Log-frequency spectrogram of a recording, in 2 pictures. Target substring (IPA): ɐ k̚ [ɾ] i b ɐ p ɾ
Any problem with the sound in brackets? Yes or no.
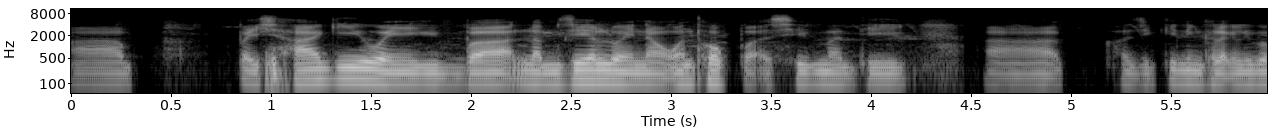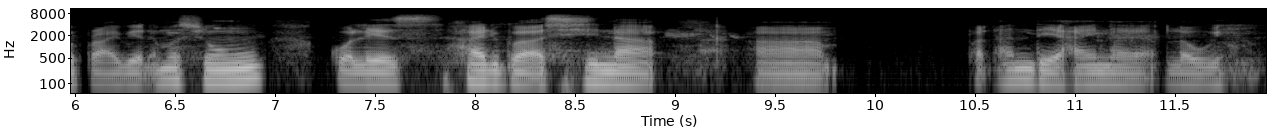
yes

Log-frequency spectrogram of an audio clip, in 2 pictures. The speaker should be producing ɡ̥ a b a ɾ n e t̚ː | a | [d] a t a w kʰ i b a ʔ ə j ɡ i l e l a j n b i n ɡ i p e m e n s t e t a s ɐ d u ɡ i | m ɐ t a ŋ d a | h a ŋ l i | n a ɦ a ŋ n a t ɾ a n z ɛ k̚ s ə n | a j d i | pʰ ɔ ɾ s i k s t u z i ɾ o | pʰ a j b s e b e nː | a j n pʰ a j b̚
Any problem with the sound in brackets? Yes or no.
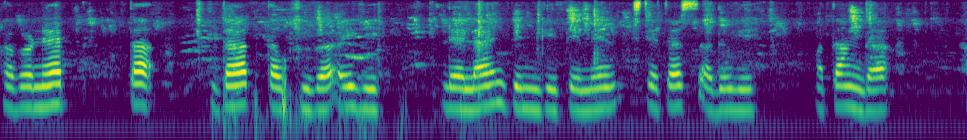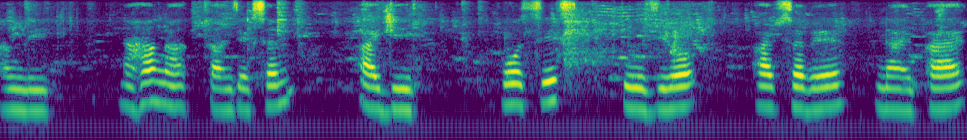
no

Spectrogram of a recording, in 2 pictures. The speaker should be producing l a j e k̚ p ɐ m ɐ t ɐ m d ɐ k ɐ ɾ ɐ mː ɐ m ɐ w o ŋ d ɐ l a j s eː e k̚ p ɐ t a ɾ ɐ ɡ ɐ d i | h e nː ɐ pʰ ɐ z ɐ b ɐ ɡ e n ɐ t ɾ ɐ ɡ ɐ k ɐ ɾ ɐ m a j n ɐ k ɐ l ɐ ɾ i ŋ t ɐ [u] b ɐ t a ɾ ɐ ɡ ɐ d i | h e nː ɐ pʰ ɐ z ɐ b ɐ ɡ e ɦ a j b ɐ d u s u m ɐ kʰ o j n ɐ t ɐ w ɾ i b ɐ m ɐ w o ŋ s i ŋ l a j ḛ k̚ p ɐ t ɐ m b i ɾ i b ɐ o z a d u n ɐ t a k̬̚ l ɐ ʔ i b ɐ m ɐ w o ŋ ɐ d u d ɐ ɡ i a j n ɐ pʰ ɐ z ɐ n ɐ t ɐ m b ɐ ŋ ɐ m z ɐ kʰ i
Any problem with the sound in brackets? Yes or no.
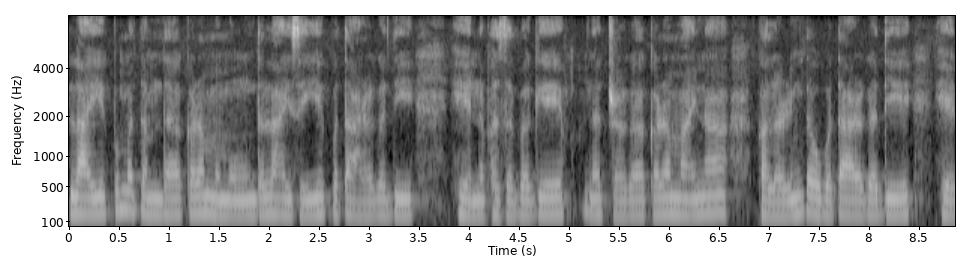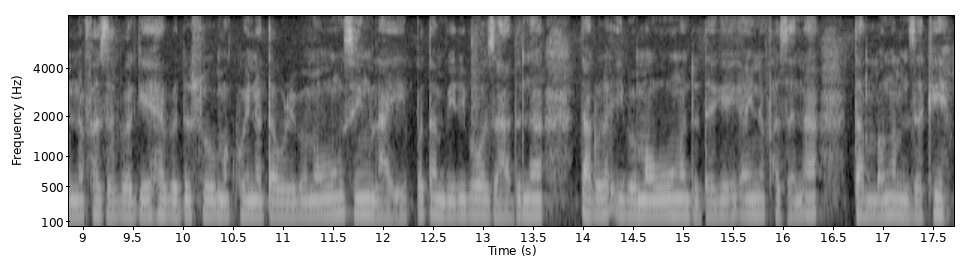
yes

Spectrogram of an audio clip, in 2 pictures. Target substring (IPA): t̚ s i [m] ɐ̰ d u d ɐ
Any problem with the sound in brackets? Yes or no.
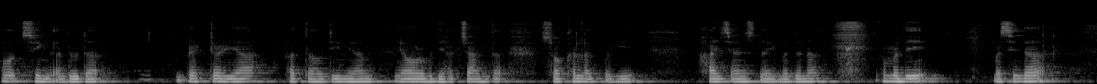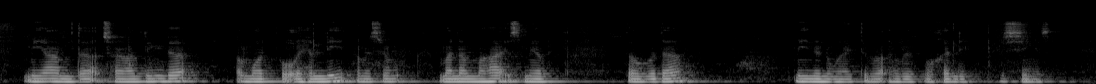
yes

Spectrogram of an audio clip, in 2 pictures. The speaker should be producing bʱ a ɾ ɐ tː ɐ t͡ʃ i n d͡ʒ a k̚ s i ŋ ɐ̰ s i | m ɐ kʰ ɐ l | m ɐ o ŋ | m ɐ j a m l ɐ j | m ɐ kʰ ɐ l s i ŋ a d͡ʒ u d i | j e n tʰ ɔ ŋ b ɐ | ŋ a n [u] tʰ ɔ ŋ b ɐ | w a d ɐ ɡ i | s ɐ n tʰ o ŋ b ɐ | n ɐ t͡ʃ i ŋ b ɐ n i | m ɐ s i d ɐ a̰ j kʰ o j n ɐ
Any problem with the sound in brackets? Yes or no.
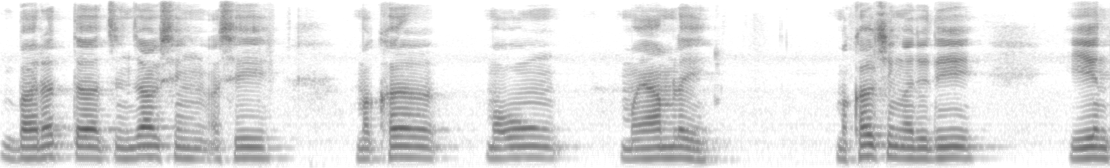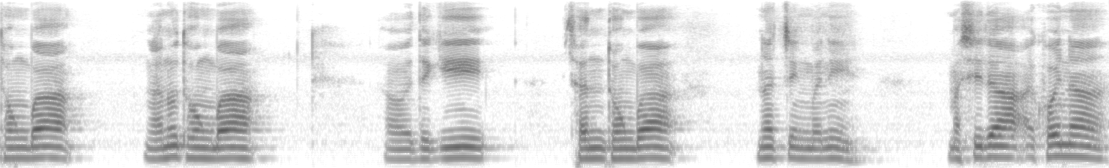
no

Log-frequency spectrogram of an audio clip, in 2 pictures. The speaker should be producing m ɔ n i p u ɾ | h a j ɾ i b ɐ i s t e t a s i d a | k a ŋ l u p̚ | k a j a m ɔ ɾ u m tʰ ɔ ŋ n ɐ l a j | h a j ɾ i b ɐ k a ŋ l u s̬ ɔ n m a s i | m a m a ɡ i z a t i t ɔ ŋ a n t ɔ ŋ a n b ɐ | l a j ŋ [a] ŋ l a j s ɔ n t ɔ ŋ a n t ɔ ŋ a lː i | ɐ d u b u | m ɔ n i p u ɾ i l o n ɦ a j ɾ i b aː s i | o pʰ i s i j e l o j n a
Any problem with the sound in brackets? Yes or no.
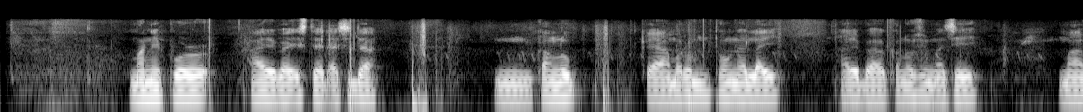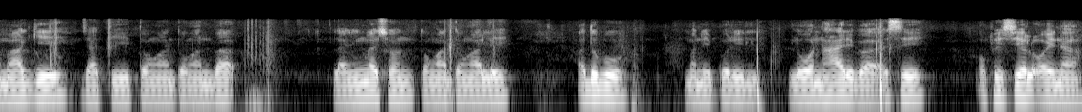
yes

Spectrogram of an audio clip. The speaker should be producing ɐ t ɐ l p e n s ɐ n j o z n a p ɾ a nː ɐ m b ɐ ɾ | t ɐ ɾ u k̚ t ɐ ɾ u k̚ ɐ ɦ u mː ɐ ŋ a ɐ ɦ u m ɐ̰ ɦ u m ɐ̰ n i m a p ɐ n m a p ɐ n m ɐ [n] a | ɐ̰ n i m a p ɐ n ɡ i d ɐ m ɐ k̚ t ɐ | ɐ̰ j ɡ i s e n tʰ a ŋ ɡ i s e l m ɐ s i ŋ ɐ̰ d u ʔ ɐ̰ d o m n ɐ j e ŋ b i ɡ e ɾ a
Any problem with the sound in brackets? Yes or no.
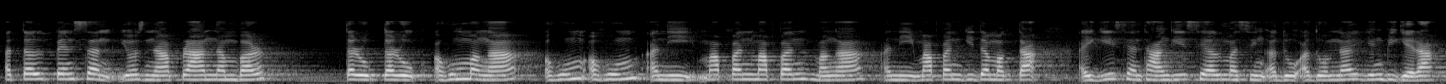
yes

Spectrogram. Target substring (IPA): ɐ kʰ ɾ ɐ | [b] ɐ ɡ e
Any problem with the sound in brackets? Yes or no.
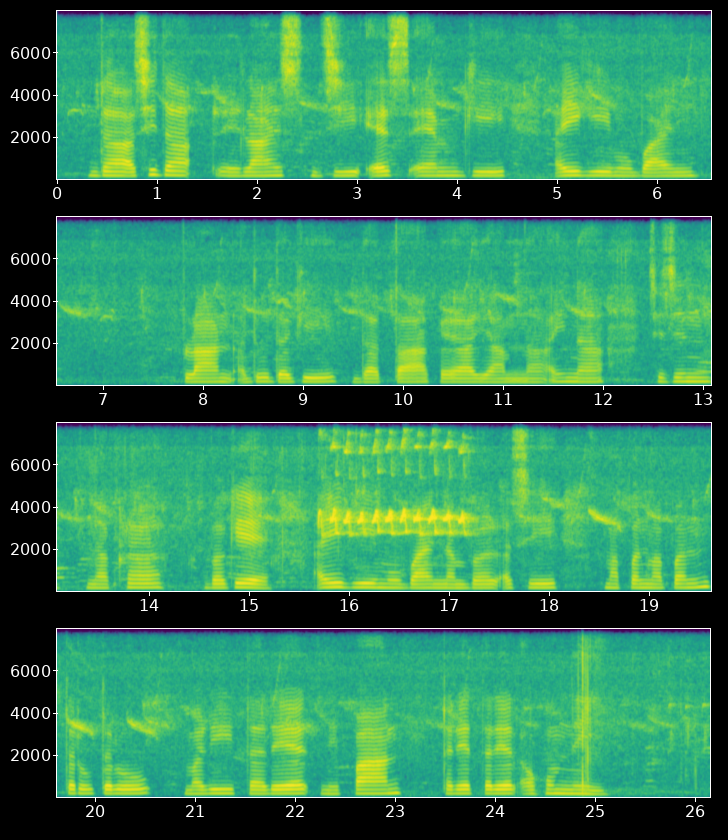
no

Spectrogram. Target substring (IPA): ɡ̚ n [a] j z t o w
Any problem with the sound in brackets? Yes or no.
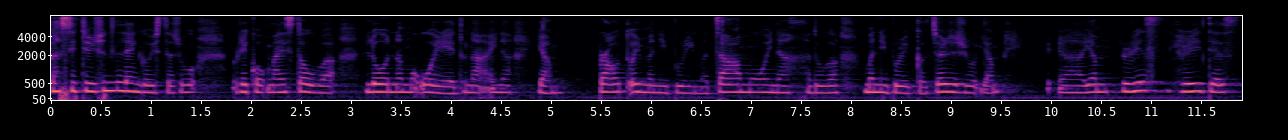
no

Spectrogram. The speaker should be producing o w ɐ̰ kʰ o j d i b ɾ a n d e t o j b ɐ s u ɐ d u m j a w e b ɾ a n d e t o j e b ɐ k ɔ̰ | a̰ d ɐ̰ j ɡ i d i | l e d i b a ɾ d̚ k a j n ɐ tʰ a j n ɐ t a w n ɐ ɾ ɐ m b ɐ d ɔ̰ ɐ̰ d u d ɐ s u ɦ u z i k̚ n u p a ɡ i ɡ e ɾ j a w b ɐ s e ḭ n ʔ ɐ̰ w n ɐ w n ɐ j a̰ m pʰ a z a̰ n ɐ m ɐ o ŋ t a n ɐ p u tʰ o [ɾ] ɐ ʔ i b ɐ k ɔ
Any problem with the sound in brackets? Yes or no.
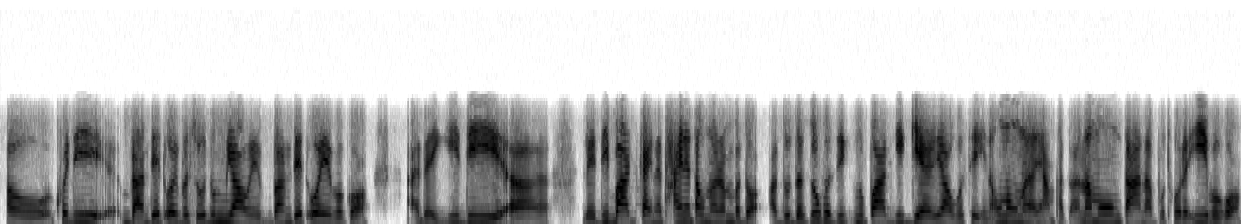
no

